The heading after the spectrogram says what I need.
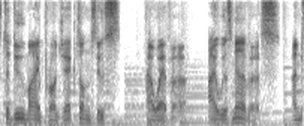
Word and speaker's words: Zeus: finished the presentation a kid asked you it's pronounced zeus right once in middle school i was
